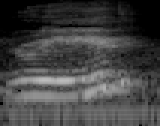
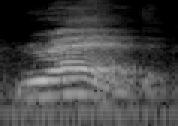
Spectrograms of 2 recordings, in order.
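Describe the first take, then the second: First: "Read" said with a long ee sound; present-tense pronunciation. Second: "read" said with an open e, sounding like "red"; past-tense pronunciation. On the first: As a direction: make "Read" rhyme with "seed". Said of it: "No presente tem o som de I". ("Read" no presente, com som de I) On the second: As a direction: make "read" rhyme with "said". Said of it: "no passado tem o som de E". ("read" no passado, com som de E) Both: Shown as a demonstration.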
